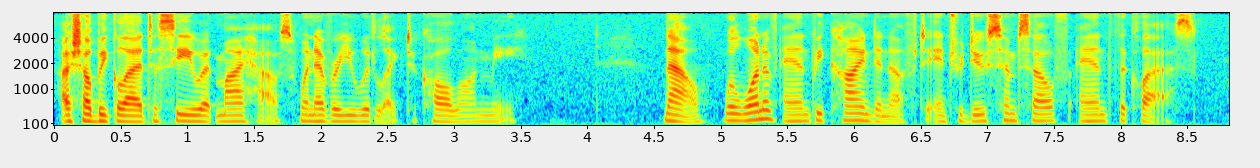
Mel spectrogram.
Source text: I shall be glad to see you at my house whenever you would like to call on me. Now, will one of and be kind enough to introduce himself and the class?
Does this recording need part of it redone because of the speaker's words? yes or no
no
